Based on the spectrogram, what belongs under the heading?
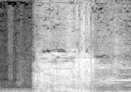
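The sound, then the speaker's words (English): A Wilhelm-like movie death scream for Lance Henriksen's dying character, used instead of his own voice, loud and harsh, bursts out suddenly and holds for nearly a second before trailing off into a fading, rumbling tail. No one speaks over it. “He gets like a Wilhelm scream.”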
